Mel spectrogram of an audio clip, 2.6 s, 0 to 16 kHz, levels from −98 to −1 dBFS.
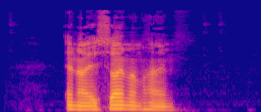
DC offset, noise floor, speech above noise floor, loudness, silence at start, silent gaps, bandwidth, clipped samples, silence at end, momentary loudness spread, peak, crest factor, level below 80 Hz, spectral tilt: under 0.1%; -76 dBFS; 54 dB; -24 LUFS; 0.65 s; none; 11.5 kHz; under 0.1%; 0.85 s; 10 LU; -6 dBFS; 20 dB; -54 dBFS; -6.5 dB/octave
